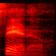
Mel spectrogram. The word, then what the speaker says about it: Fano: Um actually pronouncing that right. Not Feno, it's Fano.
